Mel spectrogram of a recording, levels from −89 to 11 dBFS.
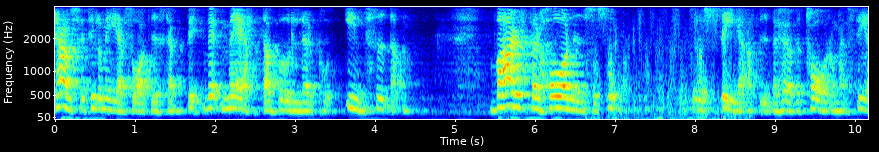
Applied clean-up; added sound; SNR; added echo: neural separator model SepFormer DNS4.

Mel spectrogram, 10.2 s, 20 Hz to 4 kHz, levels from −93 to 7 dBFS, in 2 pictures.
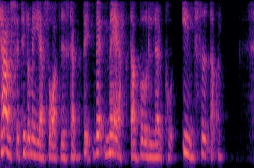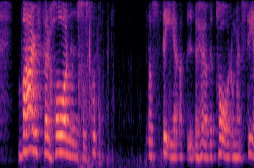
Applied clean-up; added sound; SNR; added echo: neural mask model DeepFilterNet 3.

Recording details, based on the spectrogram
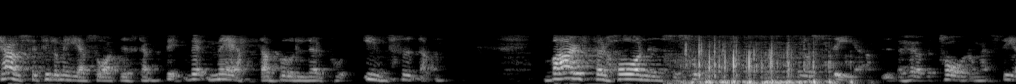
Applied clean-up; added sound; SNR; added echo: classical method WPE with log-MMSE.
